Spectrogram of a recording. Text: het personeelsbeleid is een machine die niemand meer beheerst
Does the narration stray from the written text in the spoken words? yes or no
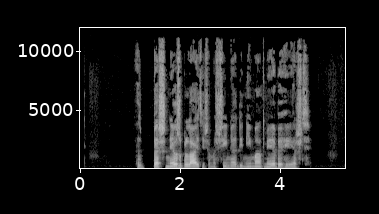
no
